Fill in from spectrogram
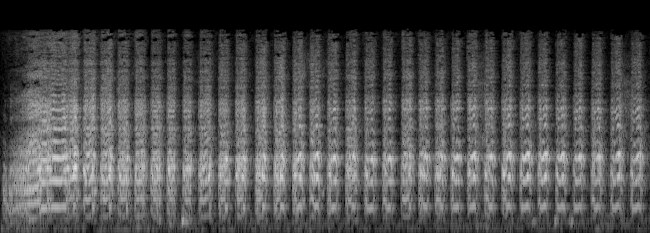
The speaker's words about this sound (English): He has a bunch of chickens on his farm, and he decided to record himself telling one of his chickens a joke.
